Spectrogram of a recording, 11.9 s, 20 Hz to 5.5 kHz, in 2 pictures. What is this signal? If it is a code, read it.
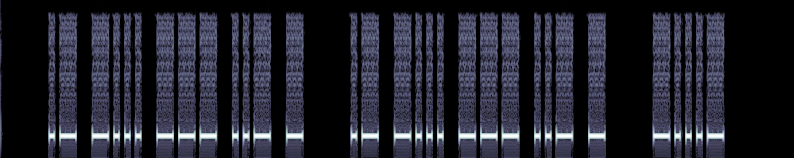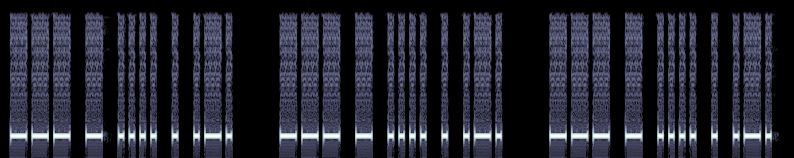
Morse code, heard as a keyed tone, about 30 wpm, 800 Hz. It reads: ABOUT ABOUT <BT> OTHER OTHER OTHER
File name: cours-du-mercredi / audios / cours-854-mots-vitesse-28-mpm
